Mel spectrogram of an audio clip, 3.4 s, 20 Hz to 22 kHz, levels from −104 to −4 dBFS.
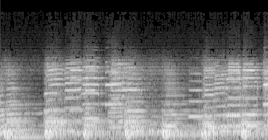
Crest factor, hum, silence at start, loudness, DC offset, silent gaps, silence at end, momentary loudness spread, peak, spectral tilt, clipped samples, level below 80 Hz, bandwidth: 14 dB; none; 0 s; -15 LUFS; under 0.1%; none; 0 s; 5 LU; -2 dBFS; -7.5 dB/octave; under 0.1%; -36 dBFS; 6.8 kHz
